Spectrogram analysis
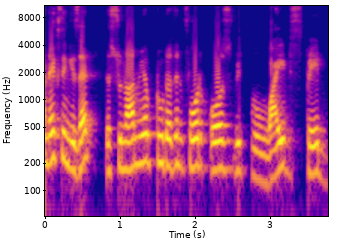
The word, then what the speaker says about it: tsunami: Actually, हम इसका pronunciation कहते हैं tsunami. So, T is silent for that, and it has been derived from Japan.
